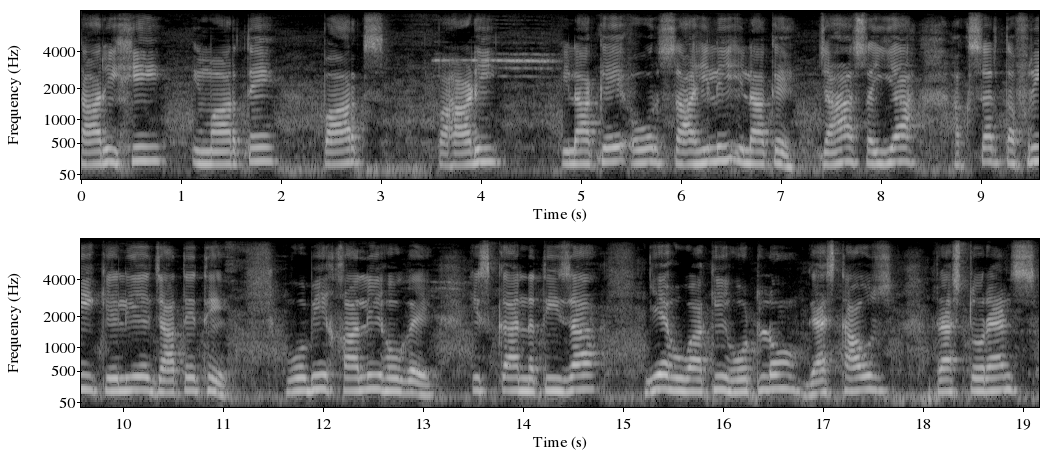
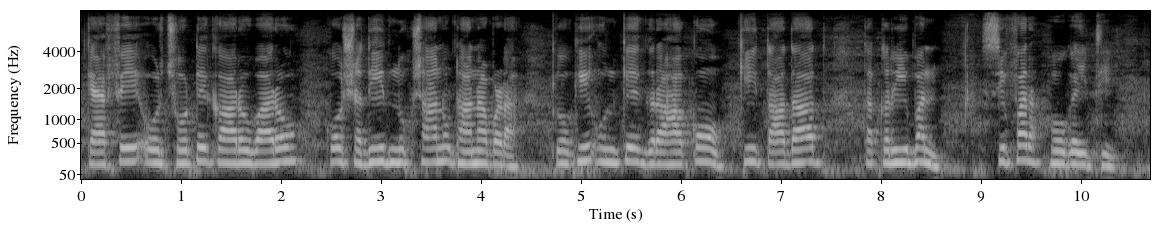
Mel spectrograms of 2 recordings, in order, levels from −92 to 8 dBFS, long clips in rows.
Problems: constant background noise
